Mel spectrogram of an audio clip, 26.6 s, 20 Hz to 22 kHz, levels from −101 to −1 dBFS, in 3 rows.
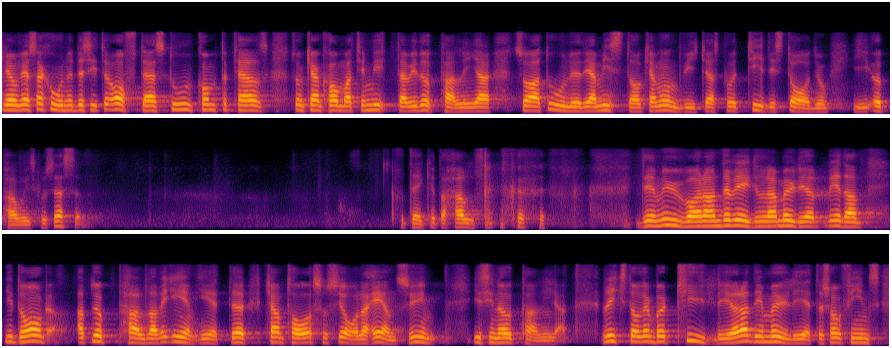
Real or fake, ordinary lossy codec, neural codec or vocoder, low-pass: fake; none; codec, 24 kHz, 0.9 kbps, WavTokenizer, large speech release; 7.2 kHz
